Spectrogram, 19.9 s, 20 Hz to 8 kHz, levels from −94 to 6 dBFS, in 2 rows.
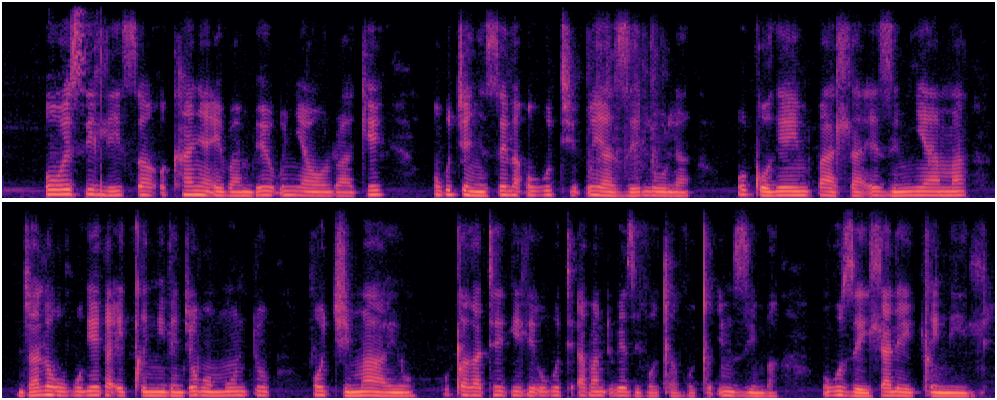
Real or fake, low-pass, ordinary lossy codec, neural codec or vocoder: real; 7.2 kHz; Opus, 24 kbps; none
